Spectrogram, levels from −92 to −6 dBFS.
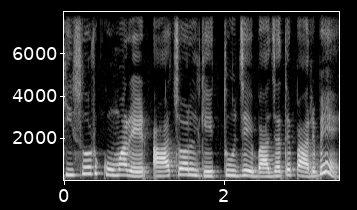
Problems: constant background noise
